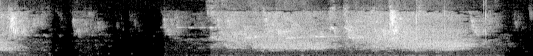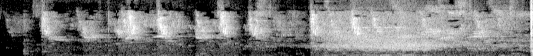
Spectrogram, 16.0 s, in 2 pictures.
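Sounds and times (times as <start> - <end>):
songbird chirping: 0.0 - 15.9
steady outdoor hiss: 3.2 - 7.3.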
